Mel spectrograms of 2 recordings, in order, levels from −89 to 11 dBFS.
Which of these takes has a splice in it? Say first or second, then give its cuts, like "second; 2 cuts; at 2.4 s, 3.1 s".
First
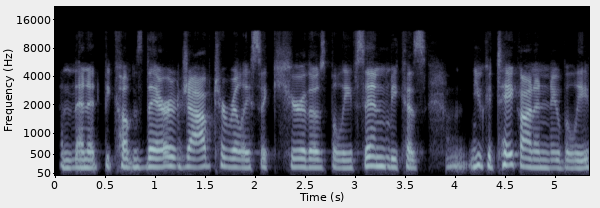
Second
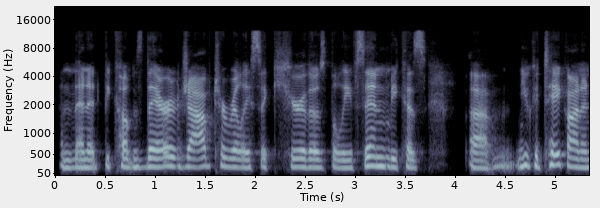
first; 1 cut; at 4.0 s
